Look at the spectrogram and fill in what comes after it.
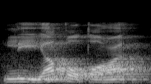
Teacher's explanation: پڑھنا ہے، لمبا نہیں کرنا، یا کو قوف سے ملانا ہے، قوف ساکن ہے، اس پہ قلقلہ ہوگا، قوف کو موٹا پڑھیں گے، پر کریں گے، حروف مستعلیہ میں سے ہے، تو پر ہے، یہ بھی حروف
